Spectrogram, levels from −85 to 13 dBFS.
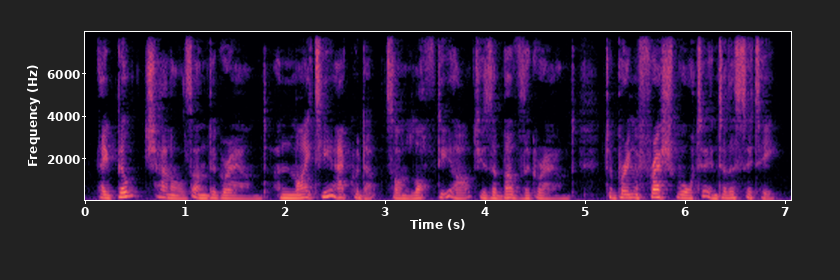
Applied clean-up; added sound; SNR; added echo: none; none; none; none.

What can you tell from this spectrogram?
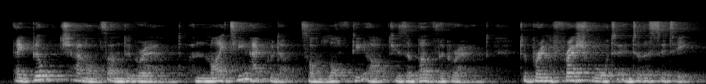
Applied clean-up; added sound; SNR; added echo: none; none; none; reverberation time 0.9 s.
